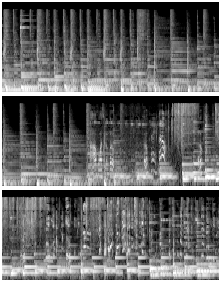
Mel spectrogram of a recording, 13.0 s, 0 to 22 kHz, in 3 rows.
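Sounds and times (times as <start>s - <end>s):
playful bouncy music: 0.0s - 13.0s
high squeaky sliding sounds: 6.1s - 13.0s.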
